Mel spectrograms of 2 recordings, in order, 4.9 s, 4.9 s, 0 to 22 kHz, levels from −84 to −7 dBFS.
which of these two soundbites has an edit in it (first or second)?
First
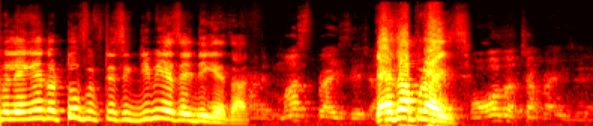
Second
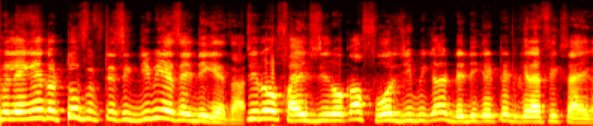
second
